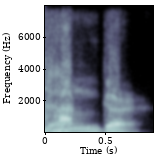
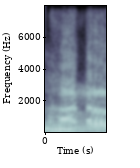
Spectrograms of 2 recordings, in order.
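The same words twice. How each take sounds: First: The g sound after ng is clearly pronounced. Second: The g sound after ng is left silent. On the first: The speaker calls it right. "G-nya dibaca" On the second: The speaker calls it wrong. "Bukan hunger bacanya"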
